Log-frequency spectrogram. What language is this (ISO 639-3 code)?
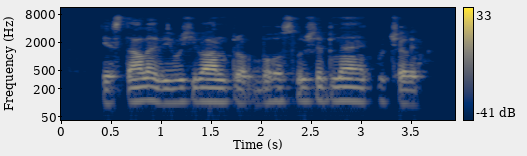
ces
